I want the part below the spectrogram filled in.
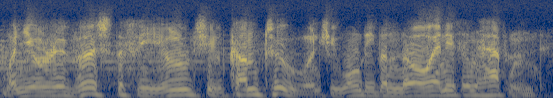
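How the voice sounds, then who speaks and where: A man's voice: mid-range voice, moderate pace, over music, close to an everyday voice. A man acting a blunt, businesslike doctor in an old radio drama, emphatic and matter-of-fact but wary. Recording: faintly noisy old radio broadcast.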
